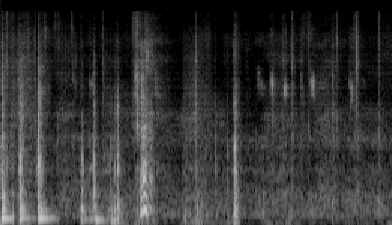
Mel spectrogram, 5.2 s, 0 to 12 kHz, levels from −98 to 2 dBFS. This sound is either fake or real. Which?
fake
